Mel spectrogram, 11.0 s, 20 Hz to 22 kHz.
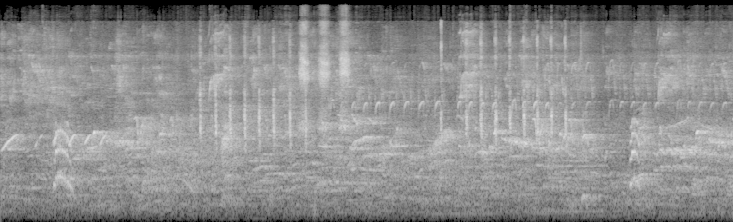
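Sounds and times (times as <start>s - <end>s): lovebirds chattering: 2.1s - 10.2s
harsh bird call: 2.6s - 9.1s.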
